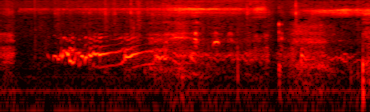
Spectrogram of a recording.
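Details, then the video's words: Staffordshire Bull Terrier making silly noises whenever its owner says no; wavering, up-and-down whining moans for about two seconds, trailing into softer grumbles, then a person sharply saying no at the end. "Staffordshire Bull Terrier making funny noises"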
